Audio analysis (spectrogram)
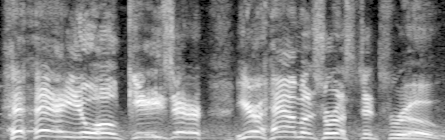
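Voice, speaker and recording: A man's voice: very high voice, lively intonation, slow pace, bright, forceful tone, faint music behind, heavily acted. An actor playing a cantankerous, teasing townsman in a video game, with a needling, exaggerated delivery. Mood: mocking. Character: cantankerous, teasing male townsman, loud-mouthed customer.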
